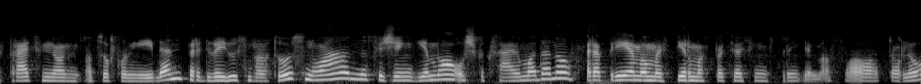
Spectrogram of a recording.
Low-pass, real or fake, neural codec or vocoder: 7.2 kHz; fake; codec, 16 kHz, 2 kbps, X-Codec, HuBERT features, trained on LibriSpeech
